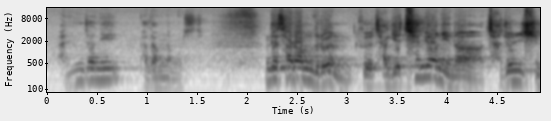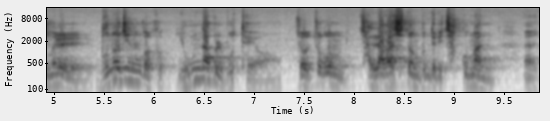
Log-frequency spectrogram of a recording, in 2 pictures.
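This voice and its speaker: A male pastor giving a sermon, telling a story and acting out its dialogue, rising to loud outbursts and dropping to near whispers. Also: mid-range voice. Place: church sanctuary.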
